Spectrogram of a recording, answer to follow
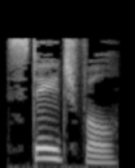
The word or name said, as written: stageful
